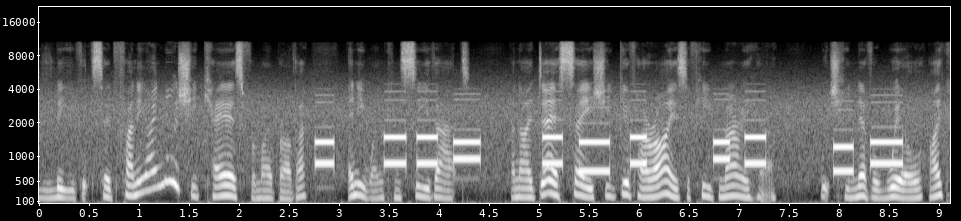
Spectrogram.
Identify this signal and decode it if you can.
DTMF, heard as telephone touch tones, dialled by hand, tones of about 240 ms, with speech in English. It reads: 8 990 929 09 18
